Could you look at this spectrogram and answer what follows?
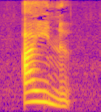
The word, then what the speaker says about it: アイヌ: アイヌは人間という意味です。アクセントはアイにあります。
